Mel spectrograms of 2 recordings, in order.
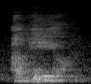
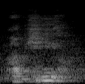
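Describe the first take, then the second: First: It is said with strong feeling and conviction. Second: It is said with strong feeling and conviction.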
